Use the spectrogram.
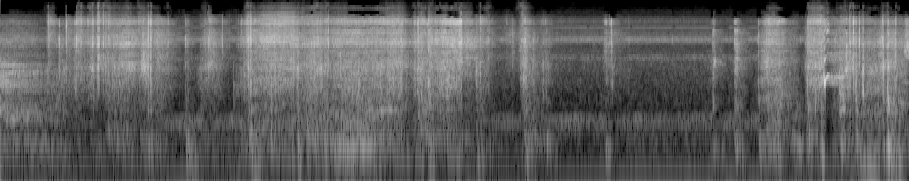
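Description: Blade slicing and tearing through cardboard shoebox packaging, with crinkling, scraping and crunching at close range in an irregular series of bursts.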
